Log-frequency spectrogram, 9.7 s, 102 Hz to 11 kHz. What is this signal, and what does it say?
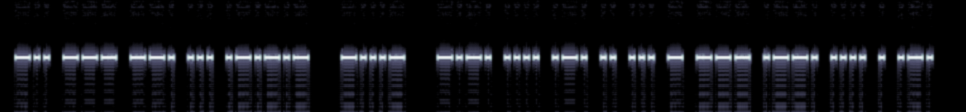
Morse code, heard as a keyed tone, about 25 wpm, 1000 Hz. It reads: DOGS. <BT> CHRISTOPHER
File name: qotdfiles / 25wpm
